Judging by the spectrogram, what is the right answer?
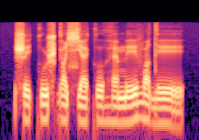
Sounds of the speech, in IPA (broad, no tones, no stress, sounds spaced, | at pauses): ʂ e k u ʂ ɡ ɑ ɕ æ k o ɦ æ m e v ɑ d e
